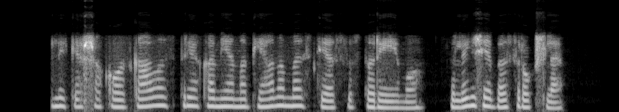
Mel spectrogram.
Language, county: Lithuanian, Šiauliai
